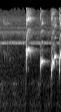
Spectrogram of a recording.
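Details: Morning song of a red-whiskered bulbul being trained to sing the mature-forest double-note style ('âm kép già rừng'). A loud whistled note is followed after a pause by three quick rising, warbled notes. A thin constant whine runs behind.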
